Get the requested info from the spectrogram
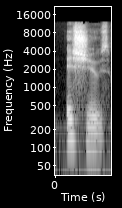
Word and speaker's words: issues: Breathing 这个字注意 ea 长母音 e， breathing，然后这边的 th 呢，我们是发有声的 th，要发 the 的声音， breathing issues。 Issues 呢这个字也是一样，它是 i 开头，而且是短母音 i，所以记得不要念成 issue，我们要念成 issue。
